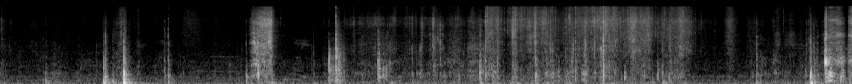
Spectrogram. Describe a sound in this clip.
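Hands handle a card box, its cardboard and plastic wrap rustling and tapping.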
